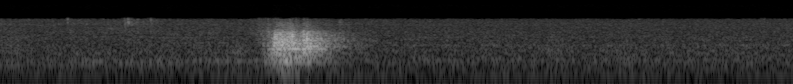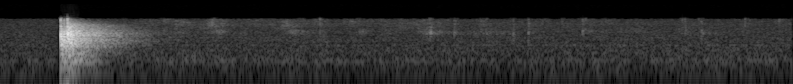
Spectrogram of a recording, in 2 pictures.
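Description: A brief rustling noise about a second and a half in, then a sharp hard knock about four seconds in, the loudest sound, as a small pepper shaker is set down on the countertop.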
